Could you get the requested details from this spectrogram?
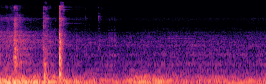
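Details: Toyota car after vacuum-leak fix (loose pipe reconnected), just started on LPG, in Park with AC off: a few sharp clicks then a low, steady idle hum with no hunting or surging, normal idle.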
